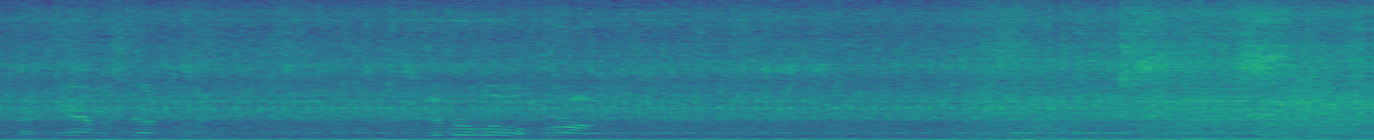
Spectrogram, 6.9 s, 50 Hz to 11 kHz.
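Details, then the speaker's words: Idle of a 1967 Ford Fastback 289 V8 with a new cam, just revived, with strong oil pressure. Smooth, steady idle with a faint light ticking from the lifters; the rumble picks up near the end. Engine sounds nice and healthy. "so this car can sit and idle it's definitely sounding nice"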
